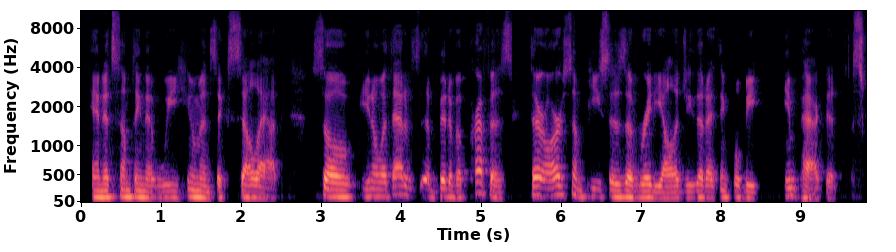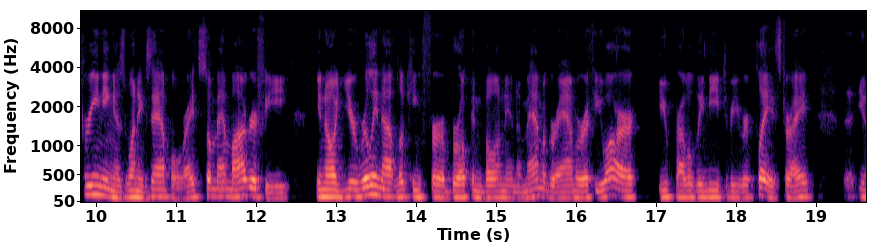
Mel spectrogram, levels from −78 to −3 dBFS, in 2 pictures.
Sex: male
